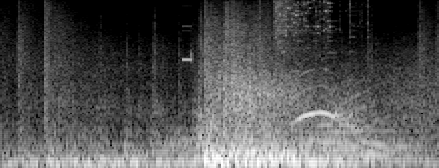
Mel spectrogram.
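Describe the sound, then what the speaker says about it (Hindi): A bomb blast in a tractor sets off right as the engine is started, a loud broadband boom swelling at mid-clip over a rumbling background, with a brief high whistle-like tone trailing after. "ट्रैक्टर में ब्लास्ट।"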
